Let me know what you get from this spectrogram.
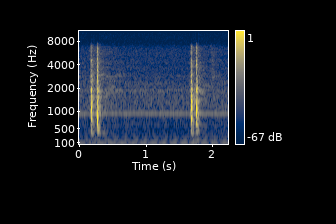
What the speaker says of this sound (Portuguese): utilizando então a calculadora científica, podemos digitar 1 menos o binomial 15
